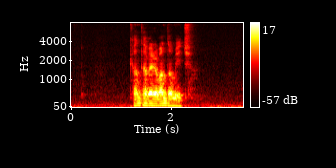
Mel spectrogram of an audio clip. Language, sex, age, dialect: Faroese, male, 36-60, Suðurstreymoy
